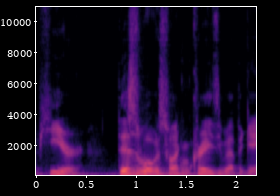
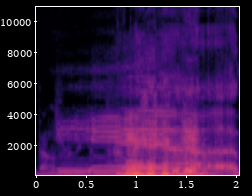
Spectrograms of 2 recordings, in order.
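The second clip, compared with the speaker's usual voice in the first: Minecraft zombie sound; 5 semitones higher, much slower than usual. Pretend. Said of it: "it's my Minecraft zombie sound".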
